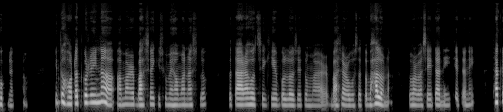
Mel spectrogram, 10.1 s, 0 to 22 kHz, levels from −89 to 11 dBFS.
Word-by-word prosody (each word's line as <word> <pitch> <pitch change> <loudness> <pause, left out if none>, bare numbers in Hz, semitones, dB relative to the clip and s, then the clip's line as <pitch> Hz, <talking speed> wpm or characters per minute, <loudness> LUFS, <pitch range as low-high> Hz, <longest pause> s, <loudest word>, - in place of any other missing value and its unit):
হোক 200 0 -2
না - - -11
কেনো। 225 - -25 0.6
কিন্তু 260 +1 0
হঠাৎ 220 +2 +3
করেই 250 +1 +5
না 270 - +8 0.3
আমার 200 +1 -3 0.2
বাসায় 190 +2 0
কিছু 195 +1 -17
মেহমান 185 +1 -3
আসলো, 185 0 -13 0.5
তো 190 - -10
তারা 190 +1 +6
হচ্ছে 190 0 -3
গিয়ে 185 -1 -5
বলল 180 -1 -3 0.2
যে, 175 - -8
তোমার 170 -1 -9 0.2
বাসার 185 +1 -2
অবস্থা 170 +1 -8
তো - - -5
ভালো 220 -3 +9
না। - - -16 0.4
তোমার 180 0 -4
বাসায় 180 0 -6
এটা 185 +1 0
নেই, 175 - -9
সেটা 190 - -10
নেই। 210 +6 -11 0.4
থাকে 260 0 +6
190 Hz, 185 wpm, -25 LUFS, 180-205 Hz, 0.6 s, ভালো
